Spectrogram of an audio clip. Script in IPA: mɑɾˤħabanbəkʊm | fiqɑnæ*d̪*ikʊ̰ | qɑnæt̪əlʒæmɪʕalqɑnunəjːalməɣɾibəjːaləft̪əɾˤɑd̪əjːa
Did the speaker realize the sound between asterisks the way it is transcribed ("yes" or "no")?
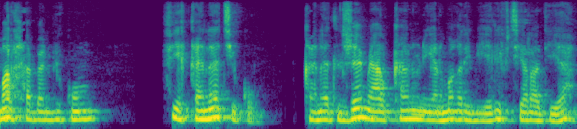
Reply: no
